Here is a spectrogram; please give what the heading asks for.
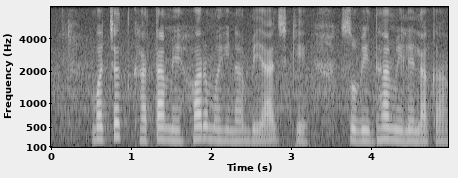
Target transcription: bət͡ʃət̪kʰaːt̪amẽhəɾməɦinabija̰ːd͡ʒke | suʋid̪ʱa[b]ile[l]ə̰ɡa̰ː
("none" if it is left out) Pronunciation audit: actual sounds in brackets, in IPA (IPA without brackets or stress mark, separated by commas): m, l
